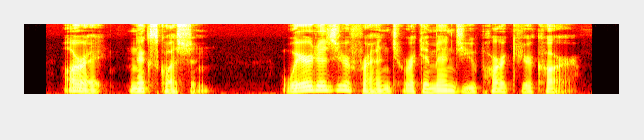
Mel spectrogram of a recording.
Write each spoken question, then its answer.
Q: Where does your friend recommend you park your car?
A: Your friend tells you to park at the grocery store across the street.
